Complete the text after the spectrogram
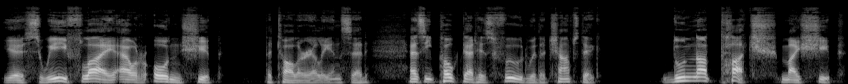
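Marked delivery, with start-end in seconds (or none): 0.0-2.2 slow, heavy alien man. A narrator's reading. Tall alien voice. 6.7-8.4 slow, heavy alien man. A narrator's reading. Tall alien voice.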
